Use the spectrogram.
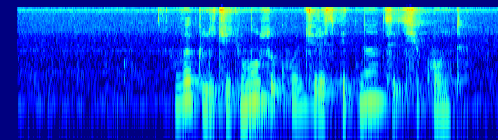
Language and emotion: Russian, sad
